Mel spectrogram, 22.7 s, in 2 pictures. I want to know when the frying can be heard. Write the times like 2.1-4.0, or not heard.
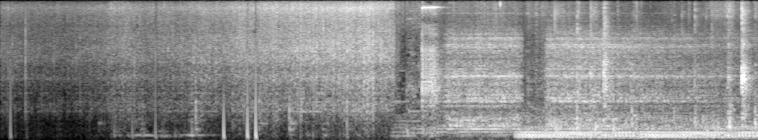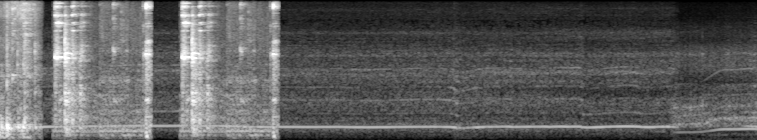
0.0-11.9.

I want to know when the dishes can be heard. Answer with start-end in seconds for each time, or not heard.
7.9-15.6.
